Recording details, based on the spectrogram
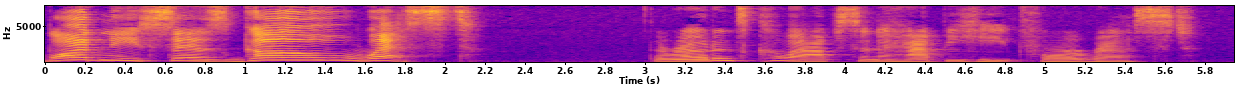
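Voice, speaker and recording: Using a put-on, squeaky character voice with a fairly high pitch, a woman speaks at a fairly slow pace. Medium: read story.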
